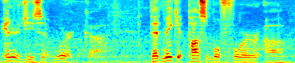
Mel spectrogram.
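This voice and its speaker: Noticeable background noise surrounds a man speaking. He talks at a very slow pace with lively intonation. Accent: American. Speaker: poet. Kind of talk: interview answer. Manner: hesitant, reflective.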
